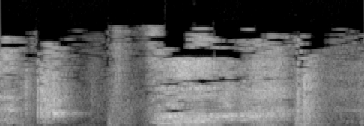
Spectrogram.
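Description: Concrete blocks crack and break under a strike.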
